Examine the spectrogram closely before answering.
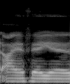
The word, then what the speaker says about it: Aeffe: It was for listeners, will you tell them what IFA is? Yes, IFA is spelled AEFFE.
